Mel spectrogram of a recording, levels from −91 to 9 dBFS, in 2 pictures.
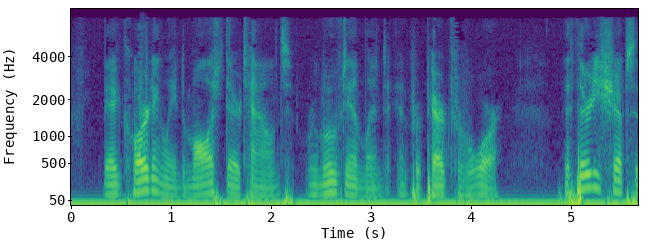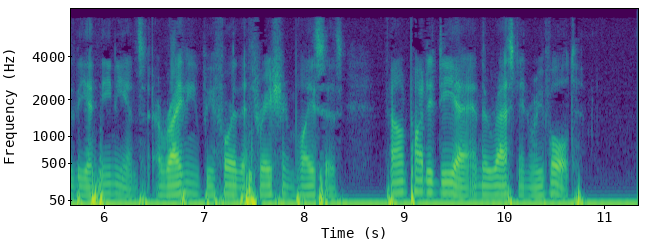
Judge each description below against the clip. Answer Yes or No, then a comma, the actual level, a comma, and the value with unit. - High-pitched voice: No, low, 100 Hz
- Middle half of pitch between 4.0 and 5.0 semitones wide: No, average, 2.9 semitones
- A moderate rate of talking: Yes, average, 155 wpm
